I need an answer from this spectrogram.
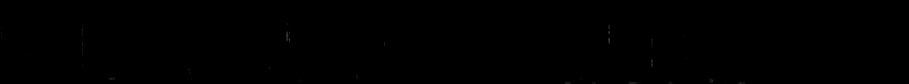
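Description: Faint close chewing of fried chicken, with many small scattered mouth clicks.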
